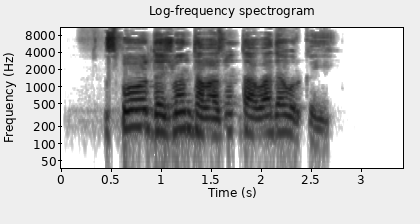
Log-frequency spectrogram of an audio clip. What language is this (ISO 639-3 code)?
pus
